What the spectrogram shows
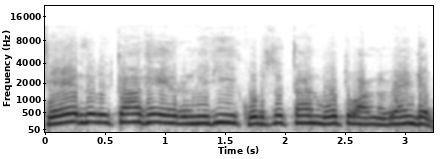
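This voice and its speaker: With fairly even intonation, a man speaks in a high pitch with a dark, mellow tone. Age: 90s. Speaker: retired politician. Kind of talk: interview.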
